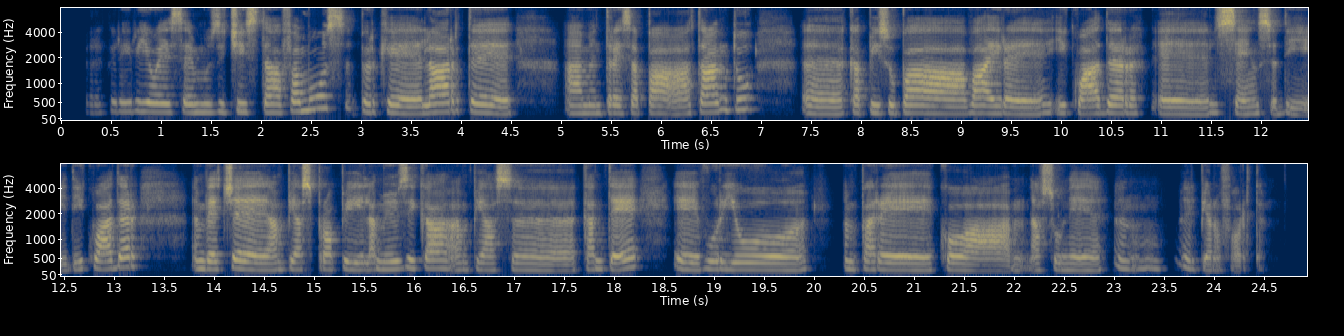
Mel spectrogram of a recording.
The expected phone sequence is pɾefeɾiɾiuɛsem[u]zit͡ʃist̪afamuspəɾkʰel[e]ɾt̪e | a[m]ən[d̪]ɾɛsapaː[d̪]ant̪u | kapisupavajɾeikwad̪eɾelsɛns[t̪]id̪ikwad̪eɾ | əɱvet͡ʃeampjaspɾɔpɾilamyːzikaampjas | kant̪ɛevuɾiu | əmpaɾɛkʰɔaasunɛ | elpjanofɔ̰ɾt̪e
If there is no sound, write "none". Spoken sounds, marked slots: u, a, m, t̪, t̪, d̪

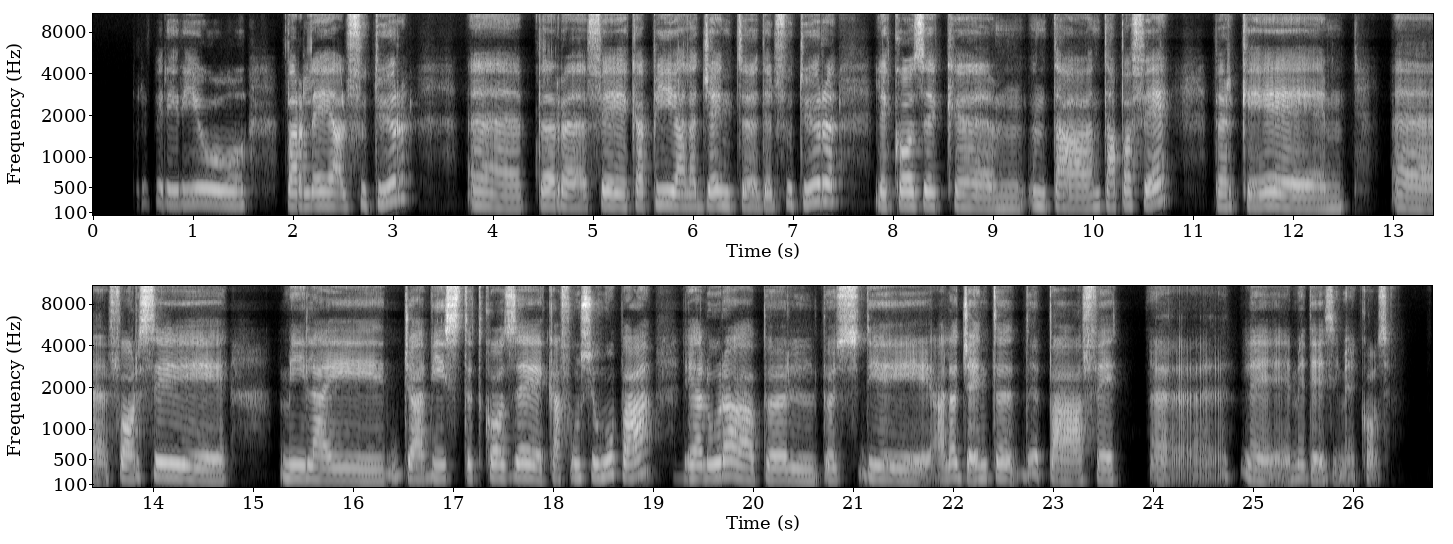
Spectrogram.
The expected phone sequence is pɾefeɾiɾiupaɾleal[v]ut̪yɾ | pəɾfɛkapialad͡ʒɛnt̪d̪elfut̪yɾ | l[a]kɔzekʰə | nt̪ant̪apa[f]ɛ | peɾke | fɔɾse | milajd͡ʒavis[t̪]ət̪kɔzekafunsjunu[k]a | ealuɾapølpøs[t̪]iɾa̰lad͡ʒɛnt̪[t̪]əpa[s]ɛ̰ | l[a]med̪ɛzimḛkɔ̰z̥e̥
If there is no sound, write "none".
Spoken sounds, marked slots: f, e, f, t̪, p, d̪, d̪, f, e

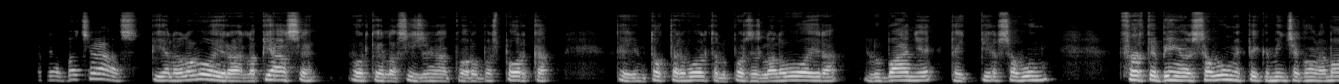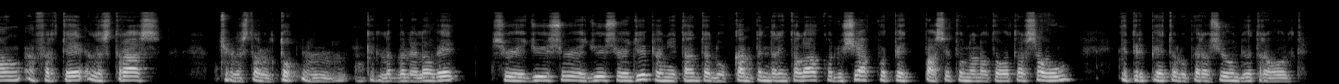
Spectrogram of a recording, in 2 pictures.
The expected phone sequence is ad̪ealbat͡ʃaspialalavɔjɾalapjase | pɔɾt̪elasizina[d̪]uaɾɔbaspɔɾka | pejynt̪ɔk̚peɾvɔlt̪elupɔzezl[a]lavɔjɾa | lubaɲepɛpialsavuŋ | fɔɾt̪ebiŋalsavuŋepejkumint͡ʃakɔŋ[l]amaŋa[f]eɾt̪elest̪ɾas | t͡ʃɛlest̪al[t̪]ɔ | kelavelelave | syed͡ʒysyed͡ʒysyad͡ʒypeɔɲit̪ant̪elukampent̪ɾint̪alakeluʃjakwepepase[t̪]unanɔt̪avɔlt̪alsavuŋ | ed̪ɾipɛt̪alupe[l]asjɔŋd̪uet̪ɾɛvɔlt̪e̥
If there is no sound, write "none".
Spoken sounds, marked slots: t̪, a, l, f, t̪, t̪, ɾ

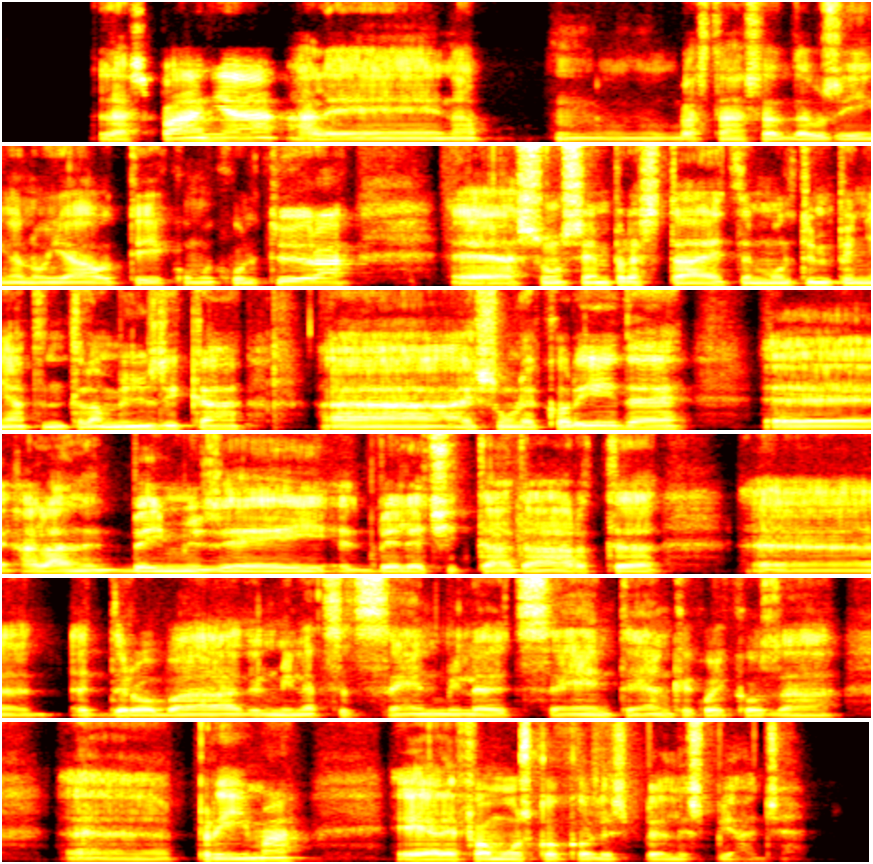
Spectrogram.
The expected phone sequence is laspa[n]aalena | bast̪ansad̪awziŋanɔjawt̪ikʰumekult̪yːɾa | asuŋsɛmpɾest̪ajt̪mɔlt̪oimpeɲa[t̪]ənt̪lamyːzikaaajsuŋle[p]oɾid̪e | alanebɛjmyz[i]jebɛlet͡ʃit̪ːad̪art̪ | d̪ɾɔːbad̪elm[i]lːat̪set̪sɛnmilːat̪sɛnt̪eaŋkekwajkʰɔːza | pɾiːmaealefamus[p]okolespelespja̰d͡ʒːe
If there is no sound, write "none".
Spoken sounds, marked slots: ɲ, t̪, k, ɛ, i, k

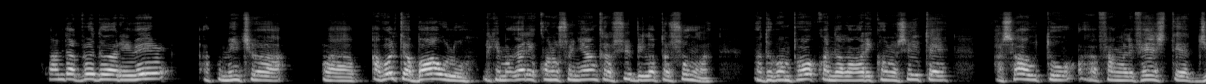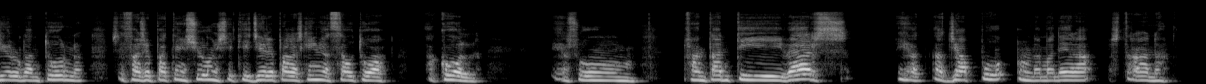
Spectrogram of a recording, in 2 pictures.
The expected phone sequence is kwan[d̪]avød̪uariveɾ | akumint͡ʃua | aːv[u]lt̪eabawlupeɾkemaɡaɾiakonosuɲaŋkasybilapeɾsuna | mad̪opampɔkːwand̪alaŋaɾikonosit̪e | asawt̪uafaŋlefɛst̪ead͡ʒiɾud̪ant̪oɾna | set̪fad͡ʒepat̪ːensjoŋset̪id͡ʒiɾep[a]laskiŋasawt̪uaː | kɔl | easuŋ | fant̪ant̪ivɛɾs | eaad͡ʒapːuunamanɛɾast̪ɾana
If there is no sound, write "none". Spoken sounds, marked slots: d̪, ɔ, a

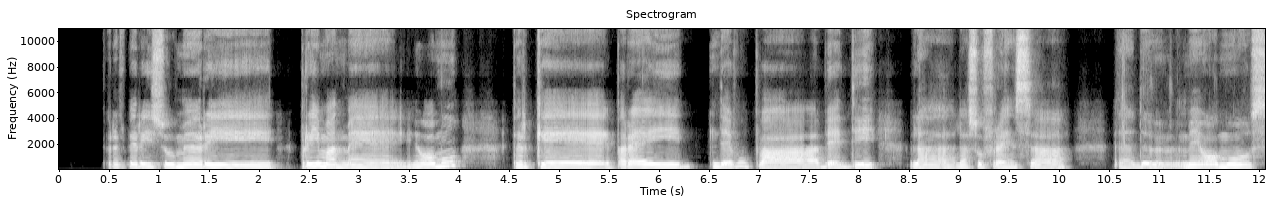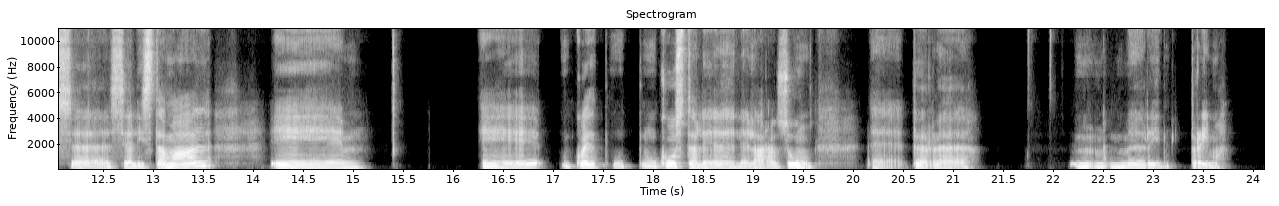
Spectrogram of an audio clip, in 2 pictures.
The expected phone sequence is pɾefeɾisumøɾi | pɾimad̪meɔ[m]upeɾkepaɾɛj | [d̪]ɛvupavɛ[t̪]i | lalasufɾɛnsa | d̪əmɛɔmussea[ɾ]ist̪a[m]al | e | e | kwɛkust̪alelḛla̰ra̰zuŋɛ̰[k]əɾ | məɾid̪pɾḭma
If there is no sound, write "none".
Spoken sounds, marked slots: m, d̪, d̪, l, m, p

